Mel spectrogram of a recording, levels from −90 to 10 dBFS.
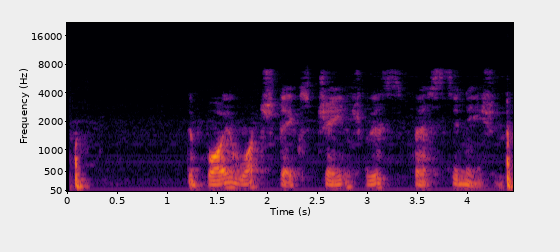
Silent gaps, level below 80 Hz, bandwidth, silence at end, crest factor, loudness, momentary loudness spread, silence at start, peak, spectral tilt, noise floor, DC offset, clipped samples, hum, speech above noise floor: none; -58 dBFS; 7.4 kHz; 0 s; 24 dB; -29 LUFS; 14 LU; 0.1 s; -4 dBFS; -7 dB/octave; -62 dBFS; under 0.1%; under 0.1%; none; 35 dB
